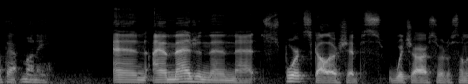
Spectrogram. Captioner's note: voiceover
